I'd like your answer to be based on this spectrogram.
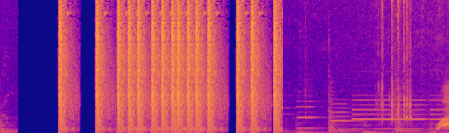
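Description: Rapid bursts of toy machine-gun fire rattle loudly in quick clusters, separated by short gaps, then give way to a ringing electronic tone.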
